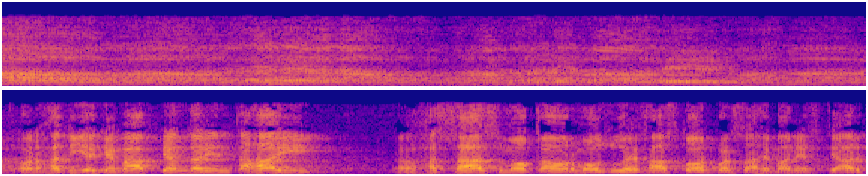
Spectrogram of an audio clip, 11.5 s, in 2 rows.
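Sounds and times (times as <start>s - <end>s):
audience loudly reciting salawat together: 0.0s - 5.9s
speech: 5.9s - 11.5s.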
